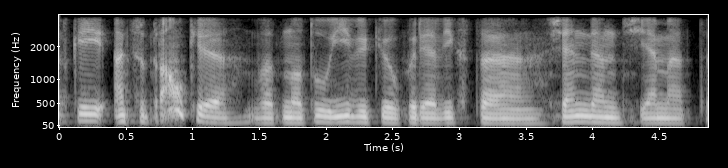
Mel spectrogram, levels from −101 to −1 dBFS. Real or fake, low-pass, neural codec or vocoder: real; 3.6 kHz; none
